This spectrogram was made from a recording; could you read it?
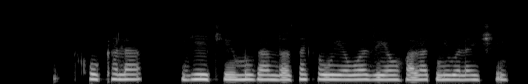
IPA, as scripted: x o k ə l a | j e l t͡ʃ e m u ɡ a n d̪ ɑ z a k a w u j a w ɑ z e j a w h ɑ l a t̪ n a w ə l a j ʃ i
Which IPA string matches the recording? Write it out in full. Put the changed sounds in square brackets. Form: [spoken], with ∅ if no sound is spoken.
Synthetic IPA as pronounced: x o k ə l a | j e [∅] t͡ʃ e m u ɡ a n d̪ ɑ z a k a w u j a w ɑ z e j a w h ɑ l a t̪ n [i] w ə l a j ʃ i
